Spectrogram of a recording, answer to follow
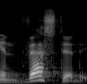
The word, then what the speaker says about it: invested: Of this list, only invested is pronounced with the ED as an added syllable.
